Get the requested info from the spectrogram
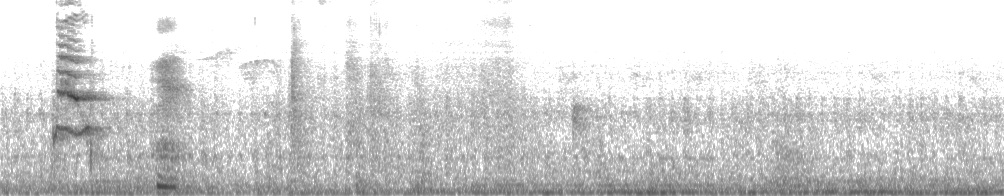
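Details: Domestic cat indoors during a first meeting between rescued kitten Lara and older cats Kuu and Noa; one sharp, high meow early on, a brief squeak after it, then quiet room noise.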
